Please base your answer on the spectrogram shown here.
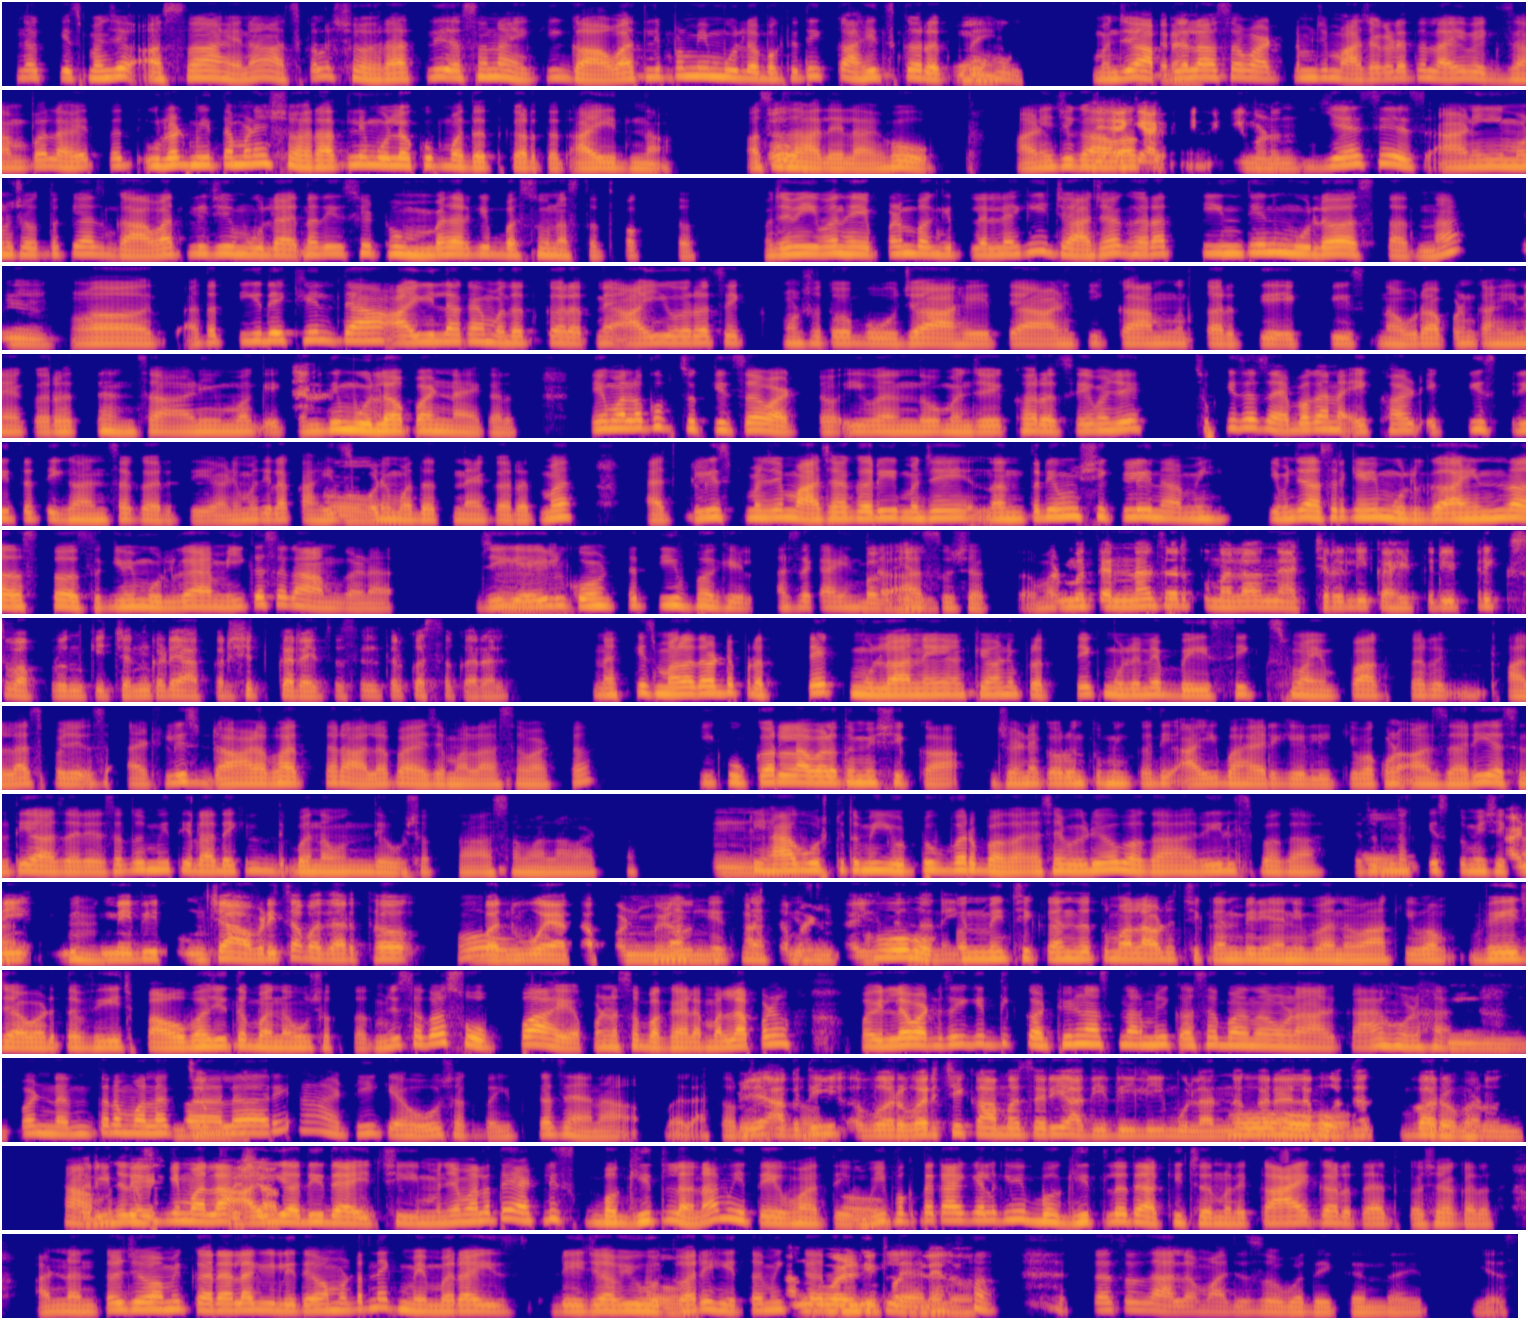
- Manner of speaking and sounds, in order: in English: "लाईव्ह"; other background noise; laughing while speaking: "त्यांचा"; chuckle; in English: "इव्हन दो"; laughing while speaking: "तर ती बघेल"; in English: "नॅचरली"; in English: "ट्रिक्स"; in English: "बेसिक"; in English: "म मे बी"; laughing while speaking: "होणार?"; in English: "मेमोराइज, डेजा वू"; laughing while speaking: "हां"
- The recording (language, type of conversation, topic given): Marathi, podcast, लहानपणी गोडधोड बनवायला तुम्ही मदत केली होती का, आणि तो अनुभव कसा होता?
